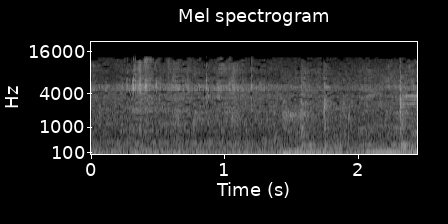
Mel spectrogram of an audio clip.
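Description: Batter-coated nendran banana fritters deep-frying in a pan of hot oil: a steady sizzle of bubbling oil.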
